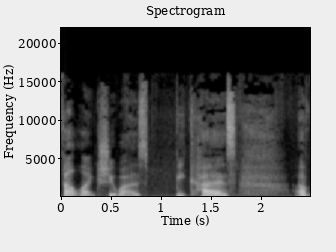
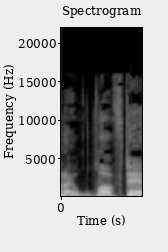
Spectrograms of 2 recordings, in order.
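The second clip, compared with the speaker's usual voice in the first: ordinary talk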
